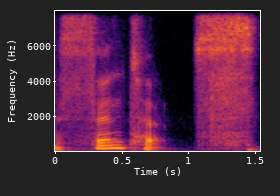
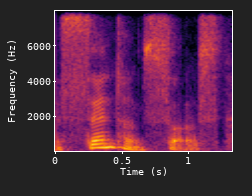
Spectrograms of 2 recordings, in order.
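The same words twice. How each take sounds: First: Slow "sentence" ending on one drawn-out hiss; "sentence" with just two syllables, no extra "iz"; singular, no S. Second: "sentences" with an added final "suhz" syllable; three-syllable "sentences", ending clearly voiced; plural with S. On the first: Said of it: "如果去掉S嘞". (单数 sentence，去掉 S) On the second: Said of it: "加S就是念sentences". (复数 sentences，加 S 念) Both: Shown as a demonstration.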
